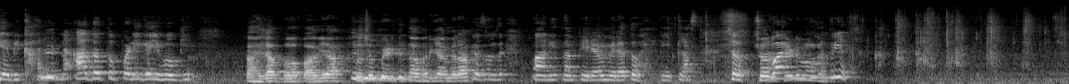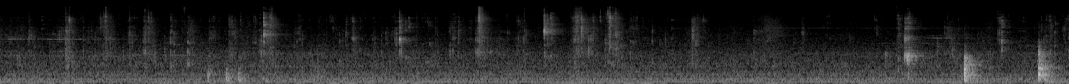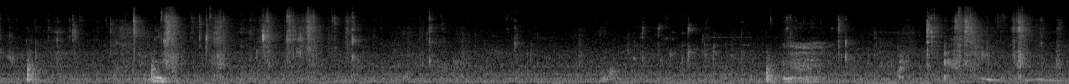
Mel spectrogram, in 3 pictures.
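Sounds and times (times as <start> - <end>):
faint steady hum: 0.0 - 32.0
people chewing and biting: 8.5 - 32.0.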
